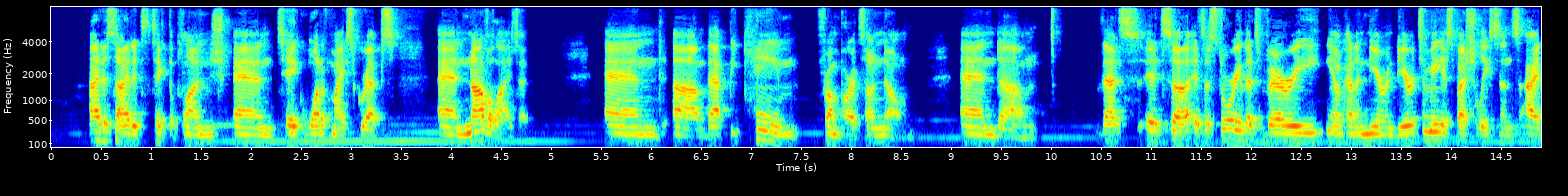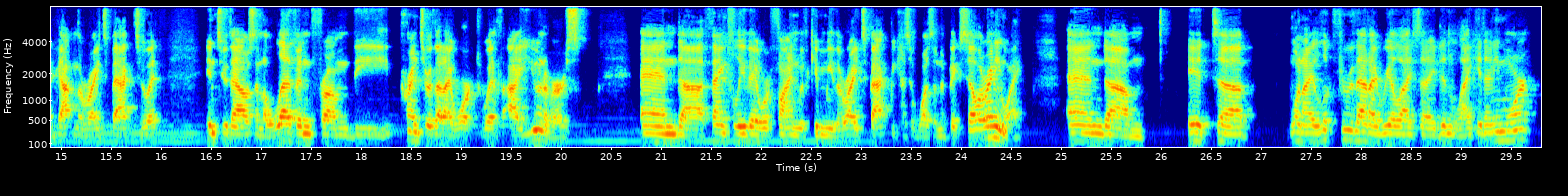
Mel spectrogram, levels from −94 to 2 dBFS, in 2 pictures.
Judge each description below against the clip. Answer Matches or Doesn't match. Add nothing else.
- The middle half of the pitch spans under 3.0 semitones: Matches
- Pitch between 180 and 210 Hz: Doesn't match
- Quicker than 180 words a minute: Matches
